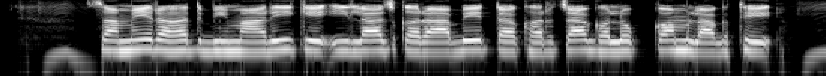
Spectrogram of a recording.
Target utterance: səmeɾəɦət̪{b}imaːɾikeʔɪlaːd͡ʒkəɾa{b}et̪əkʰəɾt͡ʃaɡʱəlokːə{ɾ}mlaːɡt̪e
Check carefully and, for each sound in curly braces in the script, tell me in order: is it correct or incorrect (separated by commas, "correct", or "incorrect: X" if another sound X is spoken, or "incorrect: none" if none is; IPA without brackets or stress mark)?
correct, correct, incorrect: none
